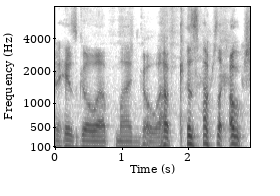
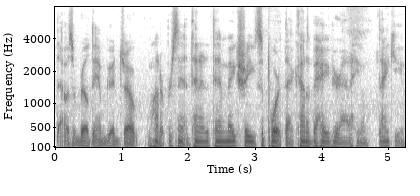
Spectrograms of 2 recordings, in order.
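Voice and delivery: sneaky, secretive, hushed, stealthy aside; 3 semitones lower, 9 dB quieter than usual. Leaning over to Otto, trying to be stealthy, speaking real quiet. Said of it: "real quiet because I'm trying to be stealthy".

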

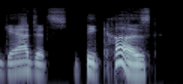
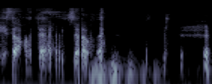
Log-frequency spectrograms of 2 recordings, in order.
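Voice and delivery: soft whispered attempt at yelling. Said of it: "He was trying to, like, yell".

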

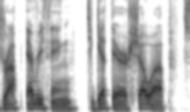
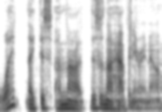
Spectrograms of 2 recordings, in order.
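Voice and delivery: acted fired-up, boiling-over, fuming outburst; 6 dB quieter than usual. Retelling being turned away at a client's door: retelling being furious.

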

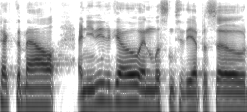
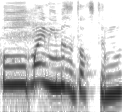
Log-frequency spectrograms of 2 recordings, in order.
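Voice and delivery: put-on frog puppet voice, much higher. Showing friends their take on the puppet frog: Kermit the Frog voice. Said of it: "That's disturbingly good".

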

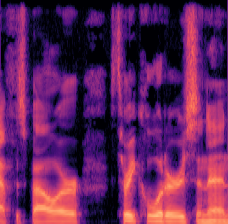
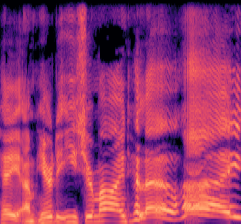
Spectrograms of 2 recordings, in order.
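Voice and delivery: put-on very high, swooping, bouncy girly voice; 14 semitones higher than usual. Voicing the goddess Teruwet greeting someone: high-pitched girly voice. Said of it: "that high-pitched girly voice".

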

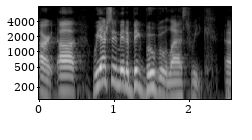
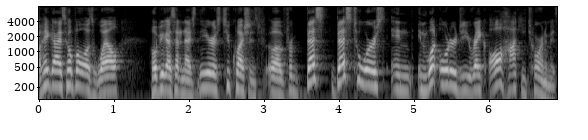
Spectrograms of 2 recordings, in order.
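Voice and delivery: ordinary delivery

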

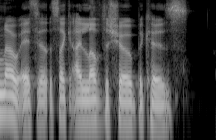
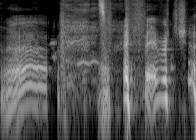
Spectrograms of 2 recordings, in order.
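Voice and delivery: put-on very high, slow, crackly, creaky, frail old-woman voice. Acting out a friend in twenty years as an old frail woman: old frail woman voice. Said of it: "some old frail woman".

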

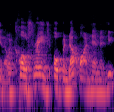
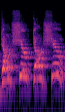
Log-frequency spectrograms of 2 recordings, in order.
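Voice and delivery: mock screaming, much higher pitch; 11 semitones higher than usual. Telling a story about coworkers inside an apartment, retelling a scream. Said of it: "screaming in the apartment".

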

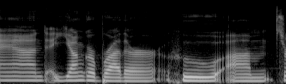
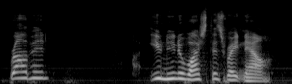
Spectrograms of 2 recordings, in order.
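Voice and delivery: put-on choked-up voice, higher, holding back tears; 6 semitones higher than usual. Retelling how Tony called someone to watch, imitating Tony holding back tears. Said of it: "trying to hold it together".

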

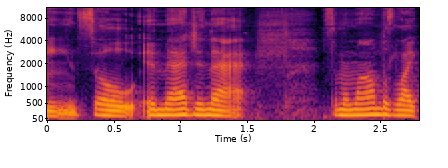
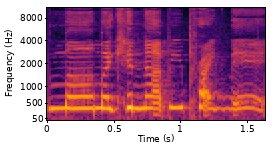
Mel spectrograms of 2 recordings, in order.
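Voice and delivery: crying in a very high-pitched voice; 14 semitones higher than usual. Recounting a urine test, acting out past self speaking to mom; imitating themself crying. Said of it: "I'm like crying".

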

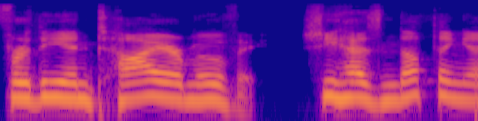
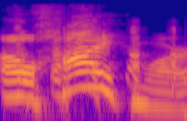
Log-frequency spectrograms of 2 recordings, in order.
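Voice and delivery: loud, raised voice with awkward, odd timing; 3 semitones higher, 7 dB louder than usual. Mocking a film's bad dialogue after someone compares it to Tommy Wiseau dialogue: Tommy Wiseau voice. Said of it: "It's kinda like Tommy Wiseau dialogue".

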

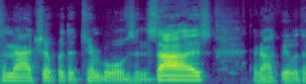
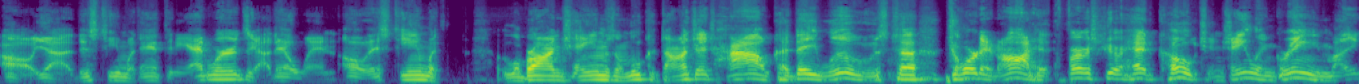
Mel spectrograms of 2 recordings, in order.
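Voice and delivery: put-on derisive, mocking send-up voice; 4 semitones higher than usual. The speaker mimics what people say about the team's chances: mocking impression of other fans. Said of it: "I love your impression of these other fans".

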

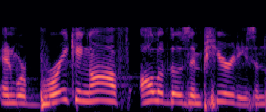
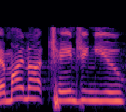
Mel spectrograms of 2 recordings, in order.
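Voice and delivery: authoritative, commanding tone with total authority; 4 semitones higher than usual. Retelling what God said in prayer: God's authoritative voice. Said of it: "in his authoritative voice".

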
